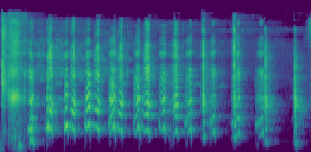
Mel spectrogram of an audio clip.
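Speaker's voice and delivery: high burst of laughter; loud laugh. Real, not acted. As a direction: crack up out loud. Laughing at the line.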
